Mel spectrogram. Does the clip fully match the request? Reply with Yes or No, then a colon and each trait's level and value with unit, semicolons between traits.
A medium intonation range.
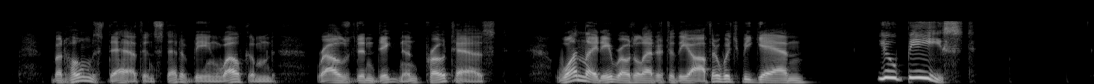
No: wide, 5.9 semitones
